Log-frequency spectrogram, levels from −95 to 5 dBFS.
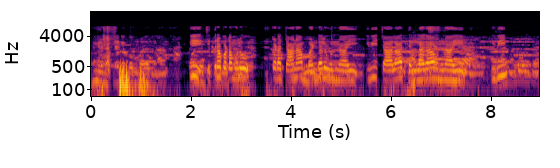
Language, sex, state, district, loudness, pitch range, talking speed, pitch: Telugu, male, Andhra Pradesh, Sri Satya Sai, -21 LUFS, 190-235 Hz, 75 wpm, 215 Hz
